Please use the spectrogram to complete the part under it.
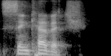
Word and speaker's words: Sienkiewicz: Bill Sienkiewicz, I want to say. – Oh my God. Sienkiewicz. – Sienkiewicz. Okay. – Yes, I think he's a Polish Jew, actually. – Okay. – Yeah. So Bill Sienkiewicz is a phenomenal artist.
